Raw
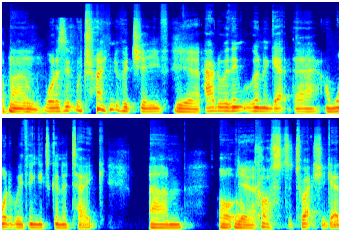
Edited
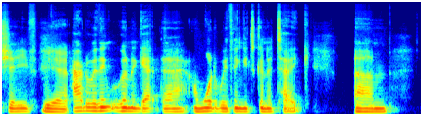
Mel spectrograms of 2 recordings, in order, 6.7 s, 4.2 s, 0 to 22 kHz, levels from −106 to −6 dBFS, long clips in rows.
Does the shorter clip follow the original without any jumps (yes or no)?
yes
